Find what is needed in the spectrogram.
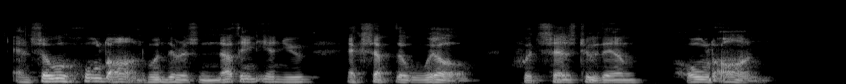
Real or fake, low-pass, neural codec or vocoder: fake; 7.2 kHz; vocoder, 44.1 kHz, 128 mel bands, Pupu-Vocoder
